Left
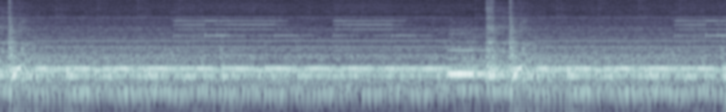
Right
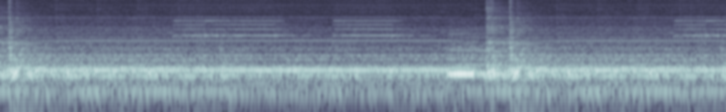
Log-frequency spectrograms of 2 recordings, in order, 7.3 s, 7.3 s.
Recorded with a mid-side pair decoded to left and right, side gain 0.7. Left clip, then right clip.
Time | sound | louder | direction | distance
0.0 | a machine running | left 2 dB | 5° left | 4.5 m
